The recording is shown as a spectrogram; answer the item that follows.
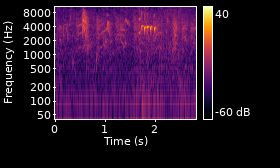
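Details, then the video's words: Eating canaries in an aviary utter scattered thin chirps, then a short, rapid, buzzy trill of about six pulses, followed by another brief chirp. "Burung Burung Kenari Sedang Makan Di Aviary"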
